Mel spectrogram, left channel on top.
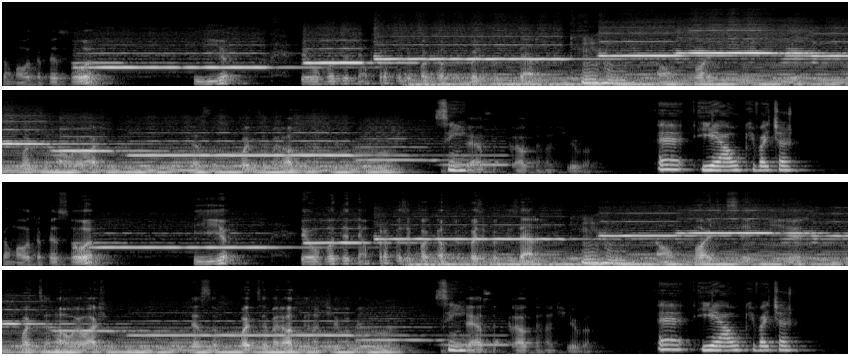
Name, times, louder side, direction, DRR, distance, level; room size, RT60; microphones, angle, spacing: voice 1, 0.0-0.9 1.9-2.3 3.0-5.4 6.2-6.3 6.5-8.0 8.7-9.5 10.3-12.4 13.1-13.3 13.5-14.2, right 3 dB, 55° right, 13 dB, 0.9 m, -27 dB
sound 1, 0.7-13.5, left 5 dB, 35° left, 1.5 m, -18 dB
sound 2, 4.0-12.3, equal, 50° left, 5.1 m, -23 dB
voice 2, 5.8-6.3 12.8-13.2 15.0-16.4, left 1 dB, 10° left, 14 dB, 0.5 m, -19 dB
20.0 x 7.1 x 2.8 m, 0.42 s
head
